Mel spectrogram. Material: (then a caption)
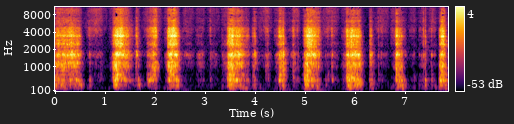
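Coated paper. A wooden stylus scratches across a large area in the lower right of a flat, black-coated scratch-art card. It makes repeated, irregular bursts of dry, raspy scratching, each a broadband rustle with bright edges and short pauses between strokes.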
